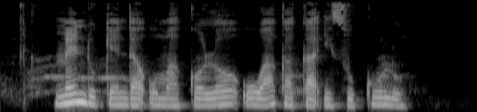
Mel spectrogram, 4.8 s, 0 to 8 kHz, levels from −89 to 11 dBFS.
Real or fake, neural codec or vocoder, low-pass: real; none; 7.2 kHz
